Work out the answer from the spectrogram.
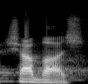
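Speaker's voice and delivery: usual speaking voice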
